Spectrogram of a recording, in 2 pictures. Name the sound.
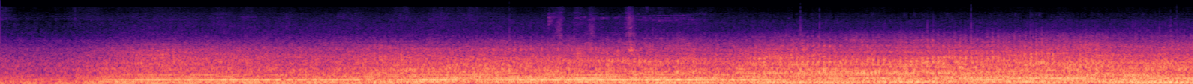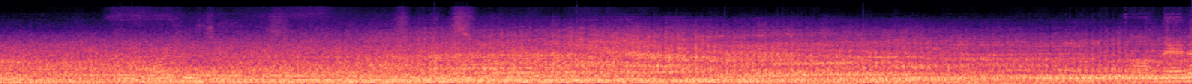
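medical ICU helicopter flying overhead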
